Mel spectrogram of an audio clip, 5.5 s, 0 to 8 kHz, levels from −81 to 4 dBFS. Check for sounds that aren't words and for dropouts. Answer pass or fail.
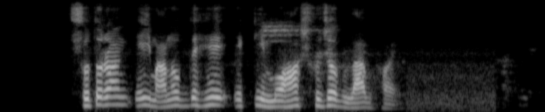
pass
